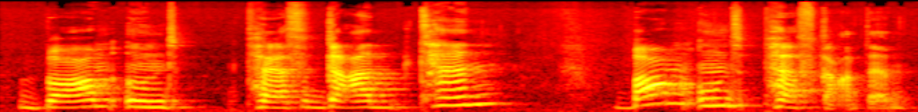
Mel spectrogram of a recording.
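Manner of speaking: slow, overdone German pronunciation of Baum und Puffgarten; mock German accent. Shown as a demonstration. Fashion vlogger names a brand in a mock German accent. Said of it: "I sound like Inventing Anna trying to do a German accent".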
